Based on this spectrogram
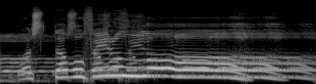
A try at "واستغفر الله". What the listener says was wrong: اچھا غین کو ہلانا نہیں ہے. واستغ نہیں. واستغفر اللہ.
